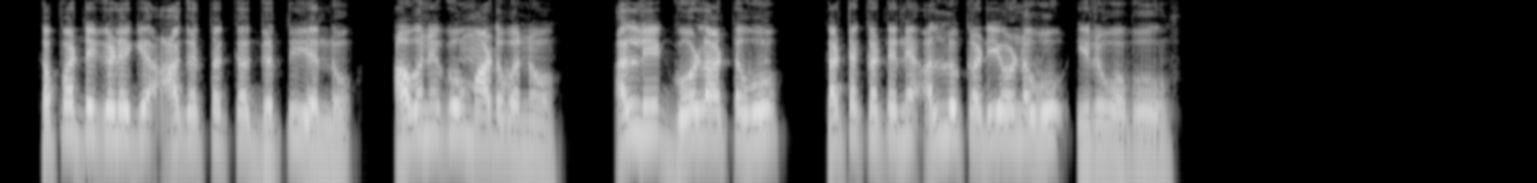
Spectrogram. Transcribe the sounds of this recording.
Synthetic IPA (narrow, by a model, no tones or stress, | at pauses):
kɐpɐʈ̬iɡɐɭiɡe̞ʔaːɡɐt̪ːɐkːɐɡɐt̪ijɐnːu | ɐʋɐniɡuːmaːɽuʋɐnu | ɐlːiɡoːɭaːʈɐʋu | kɐʈːɐkɐʈːɛne̞ʔɐlːukɐɽɛjɔːɳɐʋuiɾuʋɐʋu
